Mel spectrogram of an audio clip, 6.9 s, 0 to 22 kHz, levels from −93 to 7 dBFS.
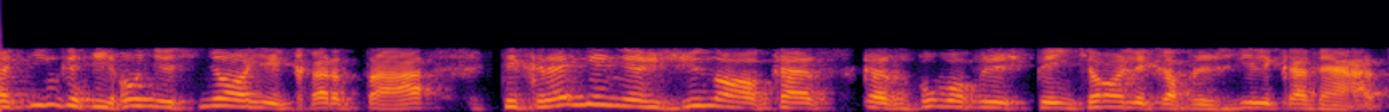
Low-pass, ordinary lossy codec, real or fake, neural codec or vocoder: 3.6 kHz; AAC, 32 kbps; fake; vocoder, 22.05 kHz, 80 mel bands, HiFi-GAN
